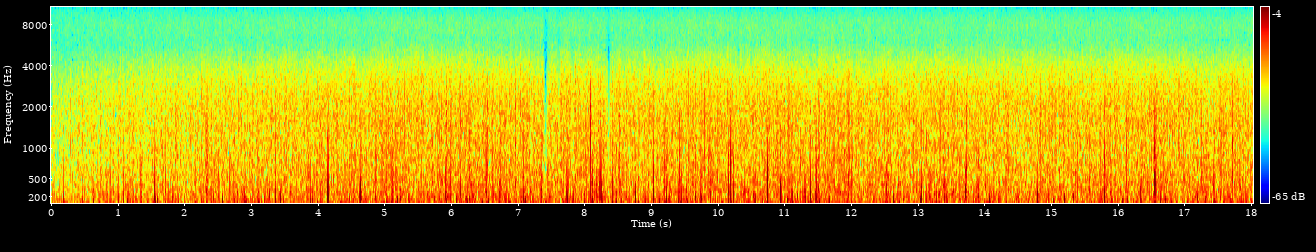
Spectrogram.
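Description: Steady hiss and crackle with scattered clicks and pops, a few sharper ones standing out: the surface noise of an aged archival film soundtrack.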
